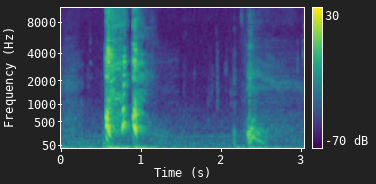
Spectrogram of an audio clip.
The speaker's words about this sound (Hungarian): kicsit leállhatnánk, hogy köhögjek.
